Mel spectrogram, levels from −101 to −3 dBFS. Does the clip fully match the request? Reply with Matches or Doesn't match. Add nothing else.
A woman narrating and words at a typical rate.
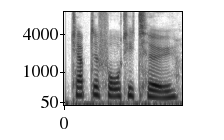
Matches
